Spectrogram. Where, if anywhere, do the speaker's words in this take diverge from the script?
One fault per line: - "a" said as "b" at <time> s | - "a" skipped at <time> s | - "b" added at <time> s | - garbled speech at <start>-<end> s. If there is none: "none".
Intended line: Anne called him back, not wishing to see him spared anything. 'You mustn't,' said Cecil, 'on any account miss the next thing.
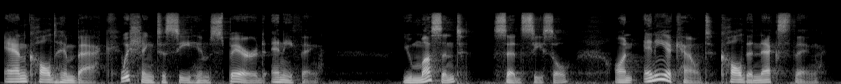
- "not" skipped at 1.2 s
- "miss" said as "called" at 7.2 s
